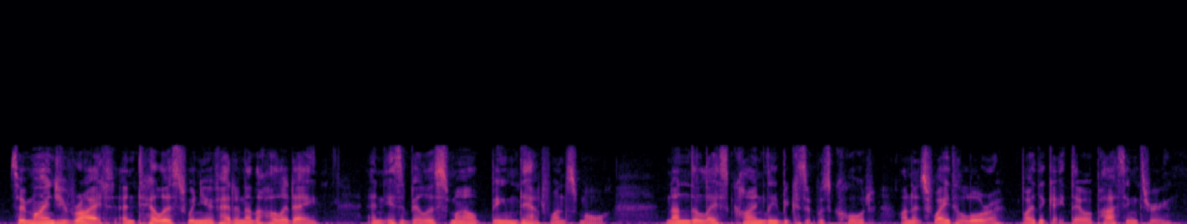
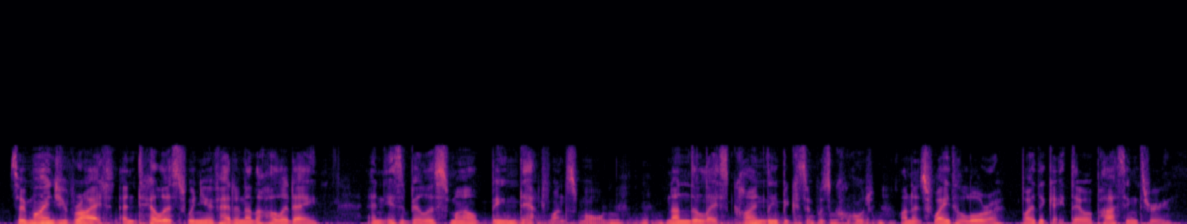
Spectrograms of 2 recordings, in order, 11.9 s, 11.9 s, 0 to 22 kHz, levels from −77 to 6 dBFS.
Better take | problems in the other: first | noise reduction (neural separator model SepFormer DNS4)

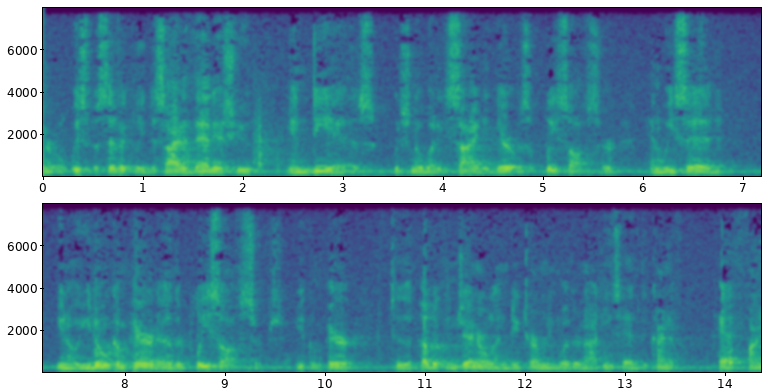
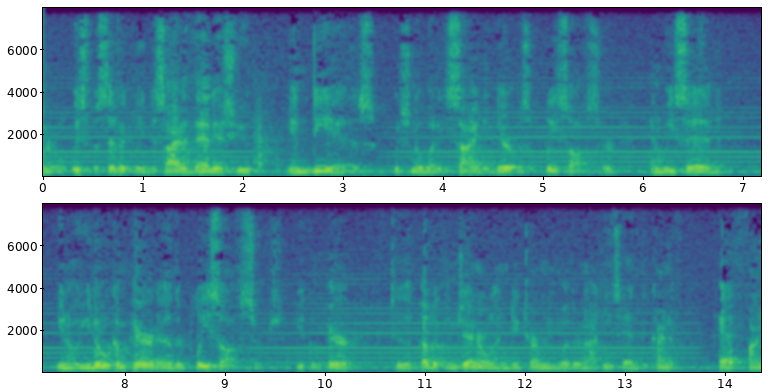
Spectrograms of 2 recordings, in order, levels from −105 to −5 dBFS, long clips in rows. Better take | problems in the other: first | background sound (Bowed string instrument); 15 dB below the speech

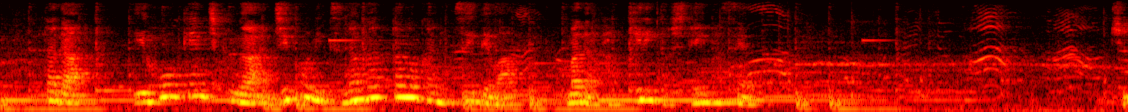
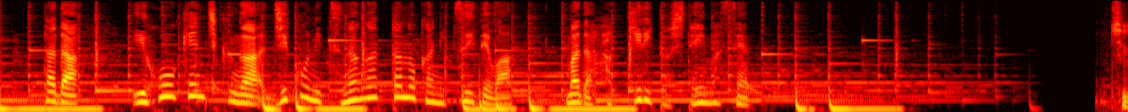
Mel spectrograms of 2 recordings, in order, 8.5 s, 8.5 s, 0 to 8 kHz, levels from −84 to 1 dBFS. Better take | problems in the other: second | background sound (Human group actions); 19 dB below the speech // room echo; dies away in 0.9 s

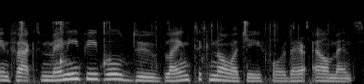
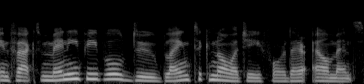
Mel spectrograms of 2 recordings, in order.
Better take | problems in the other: second | background sound (Chewing, mastication); 17 dB below the speech

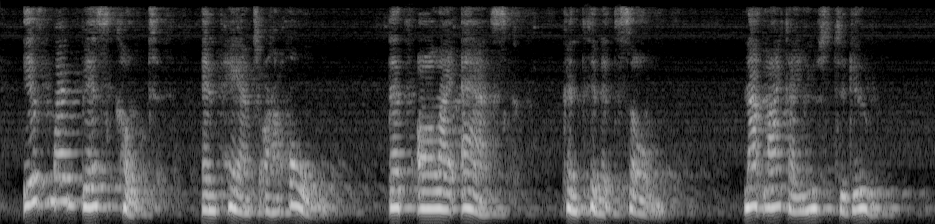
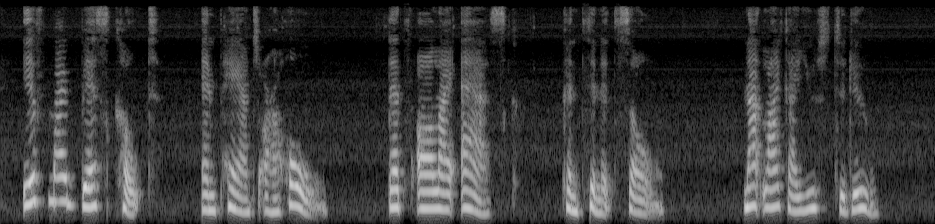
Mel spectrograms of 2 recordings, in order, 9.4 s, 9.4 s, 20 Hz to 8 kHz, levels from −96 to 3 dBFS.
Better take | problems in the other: second | room echo; dies away in 0.9 s

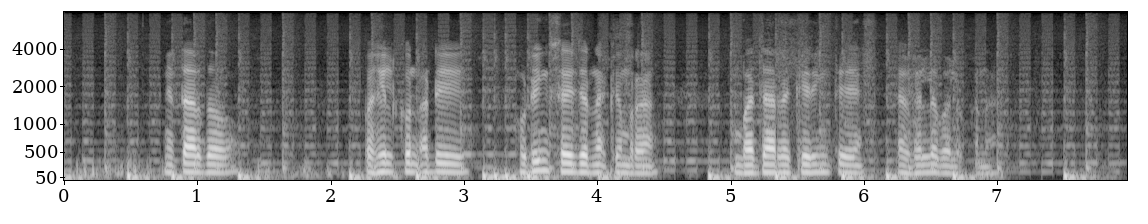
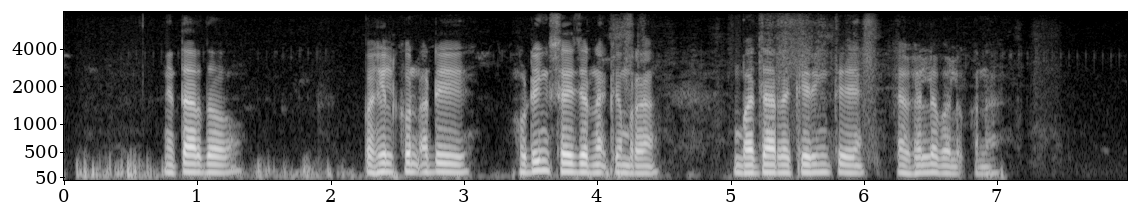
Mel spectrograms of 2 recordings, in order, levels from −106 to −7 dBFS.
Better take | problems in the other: second | background sound (Drum kit); 7 dB below the speech

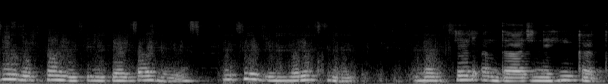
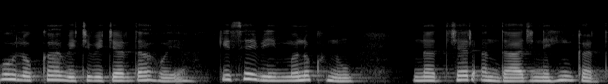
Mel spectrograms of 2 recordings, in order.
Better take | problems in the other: second | noise reduction (neural separator model SepFormer DNS4)

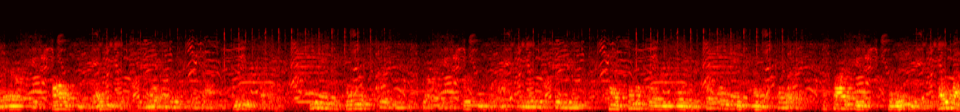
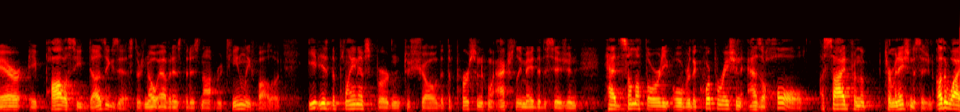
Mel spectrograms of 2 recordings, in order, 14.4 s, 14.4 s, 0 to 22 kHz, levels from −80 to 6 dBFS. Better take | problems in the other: second | background sound (Crowd); 8 dB below the speech // room echo; dies away in 0.9 s

